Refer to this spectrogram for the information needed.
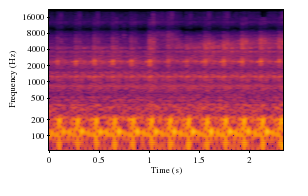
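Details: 2010 Ford F350 6.4 Power Stroke diesel with check engine light: sharp regular popping and clatter about six per second over idle; mechanic suspects a broken rocker hold-down letting a valve bridge fall over, not confirmed.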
